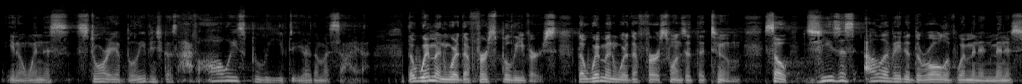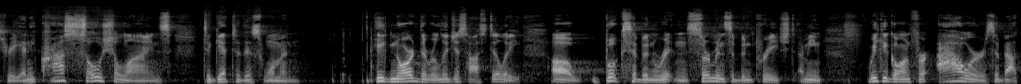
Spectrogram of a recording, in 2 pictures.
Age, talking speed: 30-49, 210 wpm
